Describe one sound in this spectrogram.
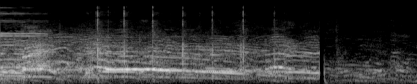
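A man shouts loudly in protest close by.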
